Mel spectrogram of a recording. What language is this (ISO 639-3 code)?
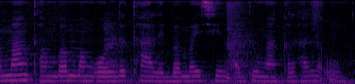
mni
